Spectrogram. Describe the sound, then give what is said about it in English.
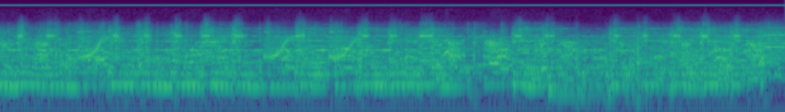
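A pack of dogs barks and bays as it speeds along a trail. Many overlapping yelps and barks form a continuous, loud clamor throughout. “The pack of dogs speeds along their trail.”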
